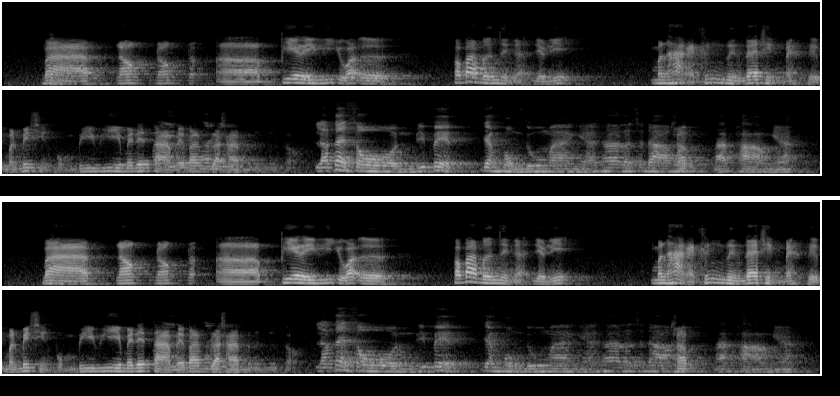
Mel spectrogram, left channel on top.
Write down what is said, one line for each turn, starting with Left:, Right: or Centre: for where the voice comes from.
Right: ว่า
Left: มัน
Right: น้องน้องเอ่อพี่อะไรพี่อยู่ว่าเออเพราะบ้านมือหนึ่งอ่ะเดี๋ยวนี้มันห่างกันครึ่งหนึ่งได้ถึงไหมหรือมันไม่ถึงผมพี่พี่ไม่ได้ตามเลยบ้านราคามือหนึ่งมือสอง
Left: ไม่ไม่แล้วแต่โซนพี่เป็ดอย่างผมดูมาอย่างเงี้ยถ้ารัชดาห้วยขวางลาดพร้าวอย่างเงี้ย
Right: ครับ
